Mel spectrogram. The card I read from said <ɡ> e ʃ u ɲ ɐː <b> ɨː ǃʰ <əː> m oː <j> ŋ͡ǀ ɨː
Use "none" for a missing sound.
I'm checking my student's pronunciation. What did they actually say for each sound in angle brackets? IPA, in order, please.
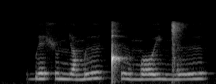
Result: b, m, ɨː, j

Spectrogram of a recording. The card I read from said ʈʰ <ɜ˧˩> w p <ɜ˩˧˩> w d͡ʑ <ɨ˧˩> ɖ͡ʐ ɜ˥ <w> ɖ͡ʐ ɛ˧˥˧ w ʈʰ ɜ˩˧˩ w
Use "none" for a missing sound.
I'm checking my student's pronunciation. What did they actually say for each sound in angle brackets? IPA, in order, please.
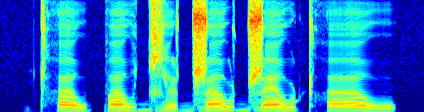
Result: ɜ˧˩, ɜ˥, ɨ˧˩, w

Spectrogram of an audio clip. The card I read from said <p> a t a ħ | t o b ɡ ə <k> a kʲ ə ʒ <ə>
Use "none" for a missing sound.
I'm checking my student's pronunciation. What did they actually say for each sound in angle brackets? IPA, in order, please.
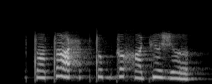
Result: t, χ, ə

